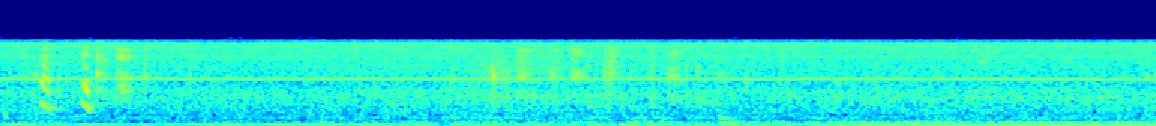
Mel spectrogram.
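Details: Male chow chow dog whimpering: a few short, high whines sliding downward early on, then scattered faint squeaks over a steady background hum.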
